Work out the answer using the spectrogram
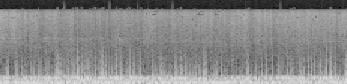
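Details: Steady deep rumbling of wind and motor noise fills the recording, with no animal voices present.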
